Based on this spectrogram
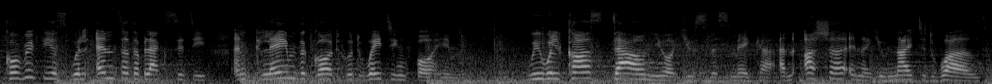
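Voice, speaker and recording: A woman's voice: fairly high pitch, normal speed, over music, close to an everyday voice. A woman playing a haughty, condescending aristocratic villainess in a video game, speaking theatrically. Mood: grandiose, scornful. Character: haughty, smug aristocratic villainess, zealous schemer. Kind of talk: video game dialogue acting.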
